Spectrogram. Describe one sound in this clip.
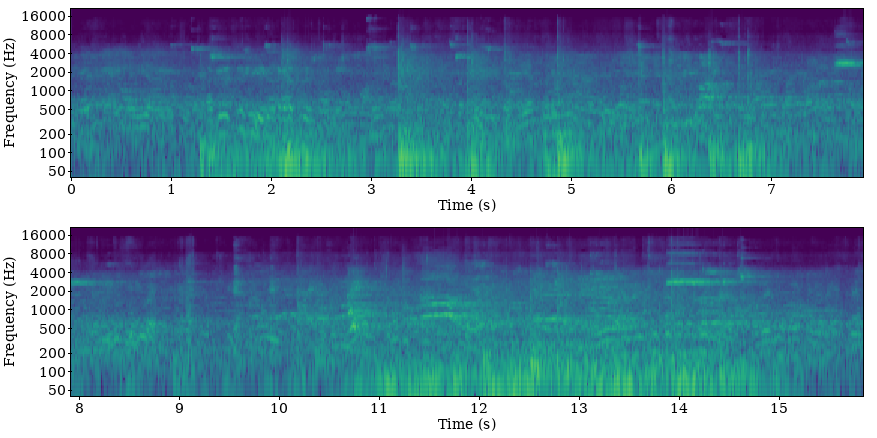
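A basketball bounces on a wooden floor with a hollow thud.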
